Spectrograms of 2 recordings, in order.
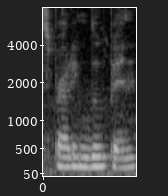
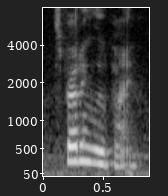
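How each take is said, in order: First: The last word is said as 'lupin'. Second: The last word is said as 'lupine'. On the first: The speaker calls it wrong. "had been calling it Sprouting Lupin, so I was wrong" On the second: The speaker calls it right. "she called her own business Sprouting Lupine"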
